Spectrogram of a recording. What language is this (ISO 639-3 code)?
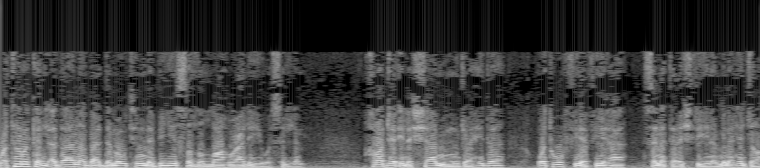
ara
